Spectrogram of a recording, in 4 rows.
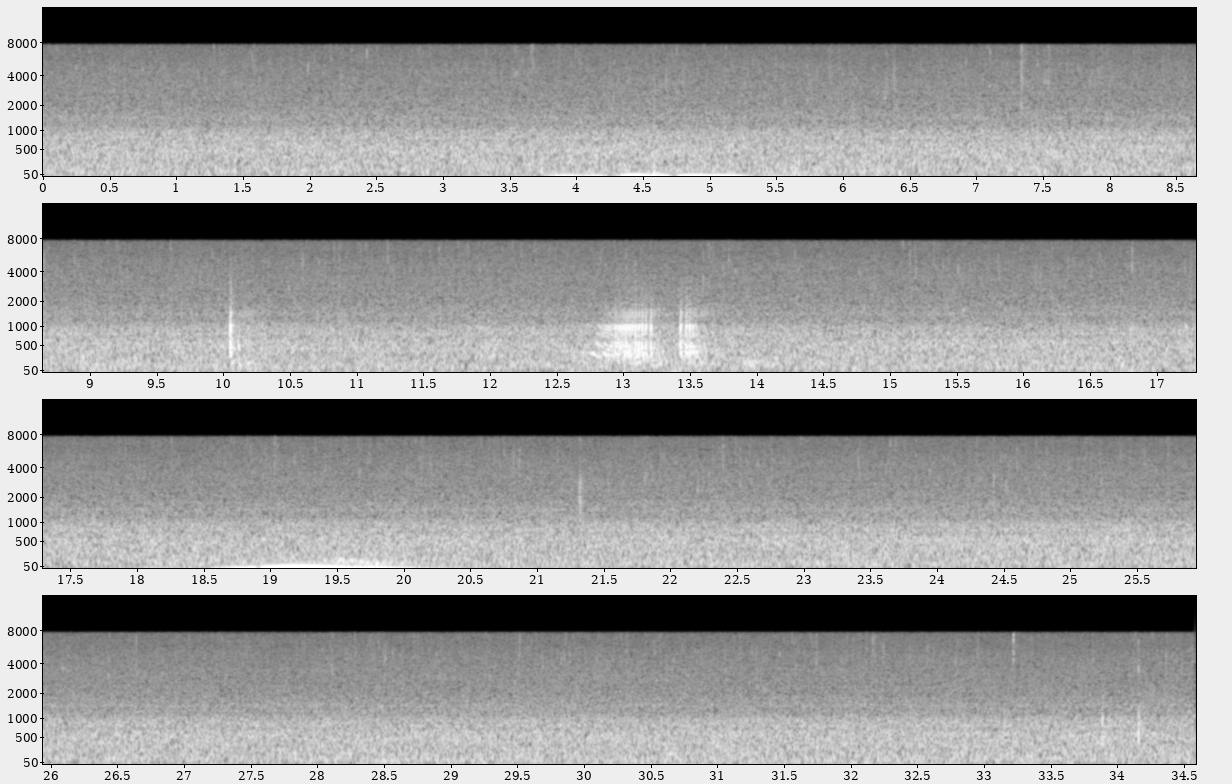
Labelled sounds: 12.8	13.2	croaking sound likely from a nearby submerged object, 0.84 to 1.1 kHz

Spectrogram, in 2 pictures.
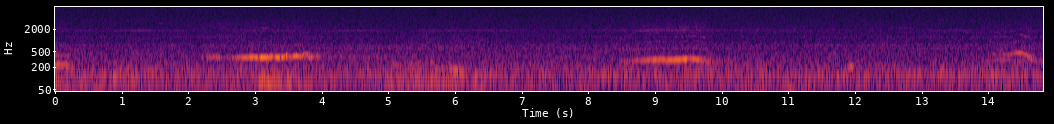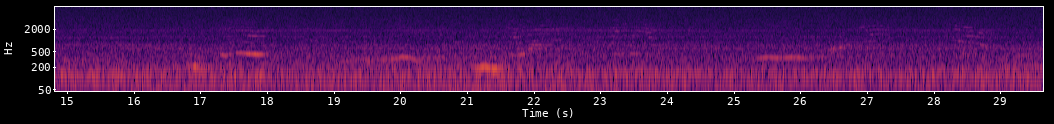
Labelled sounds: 8.7	9.0	humpback whale, 1.7 to 1.9 kHz
17.6	18.0	humpback whale, 1.2 to 1.5 kHz
22.0	22.6	humpback whale, 1.9 to 2.2 kHz
23.5	23.8	humpback whale, 1.6 to 1.8 kHz
26.9	27.3	humpback whale, 1.4 to 2.5 kHz
28.3	28.8	humpback whale, 1.2 to 2.6 kHz

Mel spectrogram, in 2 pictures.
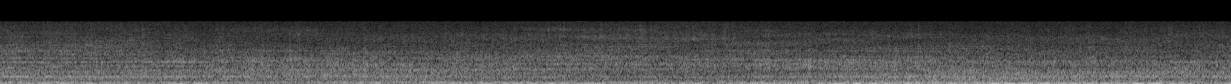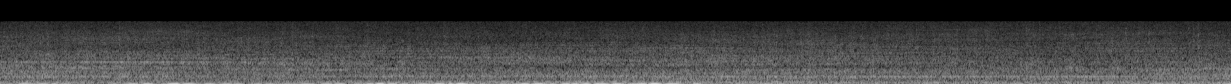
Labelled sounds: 7.3	7.7	vessel noise, 2.5 to 2.8 kHz
8.0	9.0	vessel noise, 1.0 to 4.0 kHz

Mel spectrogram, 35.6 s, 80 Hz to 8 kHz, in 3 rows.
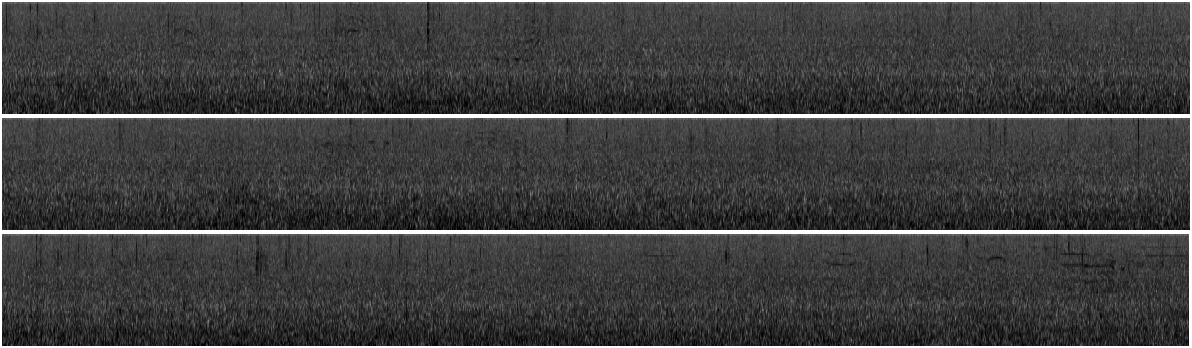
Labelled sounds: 34.3	35.6	Pacific white-sided dolphin, 3.1 to 5.5 kHz

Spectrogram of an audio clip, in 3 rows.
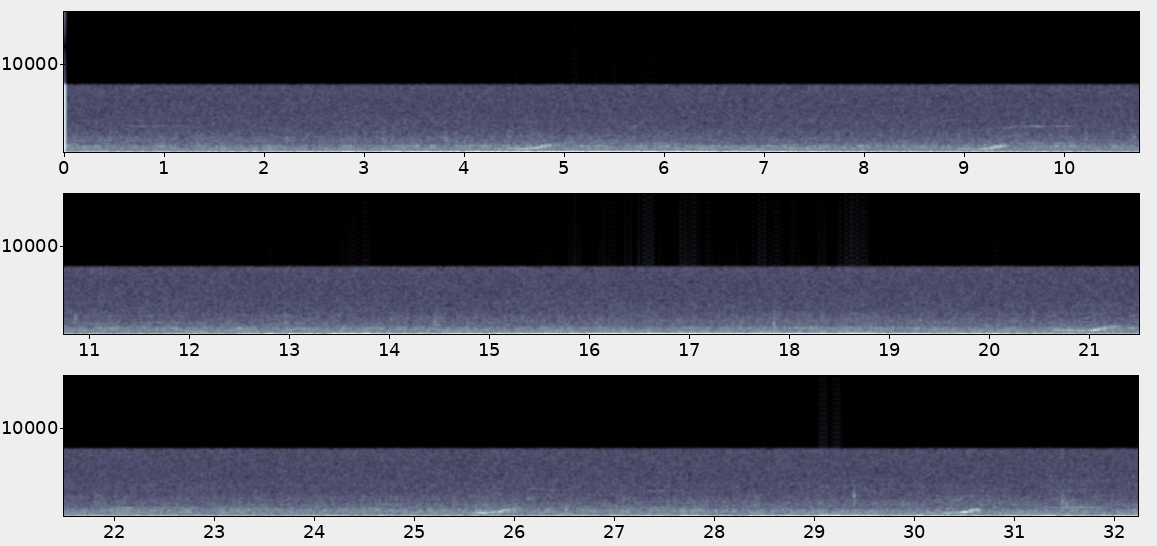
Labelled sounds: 9.5	9.8	humpback whale, 2.9 to 3.1 kHz
31.3	31.9	humpback whale, 0.93 to 1.1 kHz

